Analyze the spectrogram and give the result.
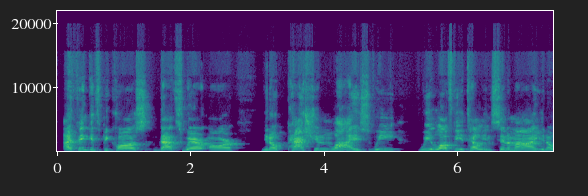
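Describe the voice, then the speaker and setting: A man's voice: high voice, a bit bright. A man with a Dutch accent, a native Dutch speaker, hosting a livestream and chatting casually with viewers, rambling with lots of fillers and restarts. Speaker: livestream host. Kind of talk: casual livestream chat, reading viewer comments.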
